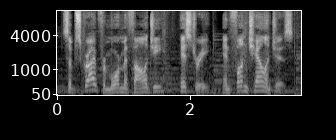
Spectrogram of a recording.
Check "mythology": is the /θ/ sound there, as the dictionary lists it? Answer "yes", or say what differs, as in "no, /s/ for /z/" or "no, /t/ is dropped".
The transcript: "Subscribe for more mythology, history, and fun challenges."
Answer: yes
